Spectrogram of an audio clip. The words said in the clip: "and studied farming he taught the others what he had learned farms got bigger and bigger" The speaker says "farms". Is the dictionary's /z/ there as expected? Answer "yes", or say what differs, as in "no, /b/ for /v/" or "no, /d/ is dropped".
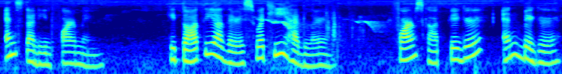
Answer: no, /s/ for /z/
